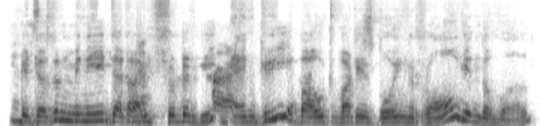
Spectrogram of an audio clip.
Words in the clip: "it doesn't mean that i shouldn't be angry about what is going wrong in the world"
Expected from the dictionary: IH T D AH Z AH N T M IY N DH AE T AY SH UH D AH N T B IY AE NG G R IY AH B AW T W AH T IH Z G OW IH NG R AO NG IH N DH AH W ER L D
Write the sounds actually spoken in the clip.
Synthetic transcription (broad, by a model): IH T D AH Z AH N T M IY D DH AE T AY SH UH D AH N T B IY AE NG G R IY AH B AW T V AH T IH Z G OW IH NG R AO NG IH N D AH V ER L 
